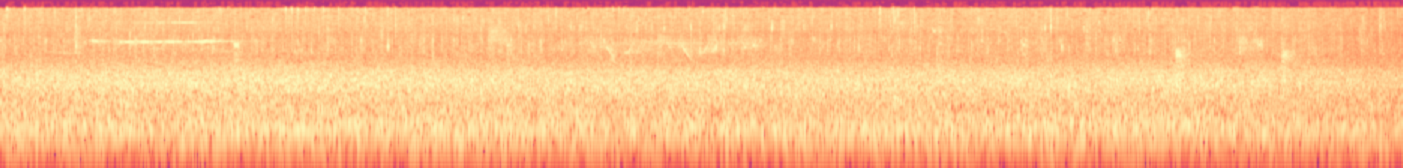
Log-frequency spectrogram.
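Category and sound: nature, flowing river water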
